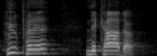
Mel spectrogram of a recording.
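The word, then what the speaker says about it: hupernikado (ὑπερνικάω): In the Greek, that word, and I'm going to try and pronounce this, it's called hupernikado. Hupernikado.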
